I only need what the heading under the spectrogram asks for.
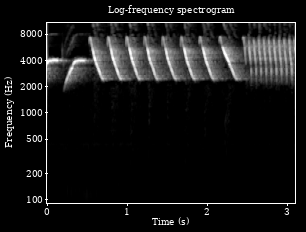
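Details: Canary song played as a lure to get other canaries singing: a steady whistled note, then a series of loud descending sweeps repeated about every quarter second, ending in a fast high rattling trill.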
